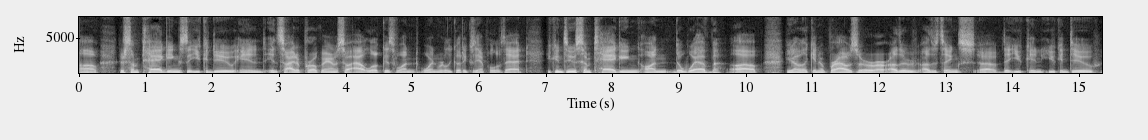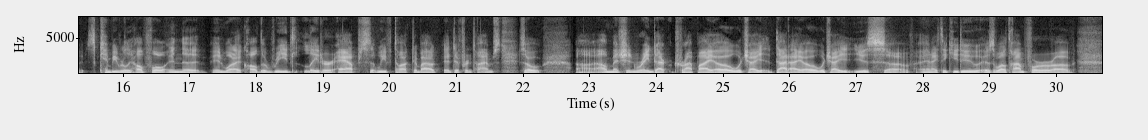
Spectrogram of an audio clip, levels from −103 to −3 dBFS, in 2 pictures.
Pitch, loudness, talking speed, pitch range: 95 Hz, -22 LUFS, 180 wpm, 90-100 Hz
